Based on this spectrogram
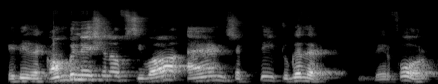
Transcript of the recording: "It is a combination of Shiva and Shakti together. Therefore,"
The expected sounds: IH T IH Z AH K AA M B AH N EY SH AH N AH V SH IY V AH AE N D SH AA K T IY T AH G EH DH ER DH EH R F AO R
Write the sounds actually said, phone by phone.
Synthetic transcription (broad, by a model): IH T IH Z AH K AA M B AH N EY SH AH N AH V S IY V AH AE N D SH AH K T IY T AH G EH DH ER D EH R F AO R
